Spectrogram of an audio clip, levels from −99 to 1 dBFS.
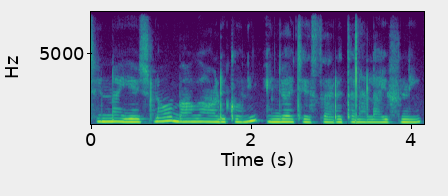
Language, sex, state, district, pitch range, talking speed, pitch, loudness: Telugu, female, Andhra Pradesh, Sri Satya Sai, 195-220 Hz, 145 wpm, 205 Hz, -20 LUFS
